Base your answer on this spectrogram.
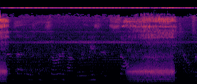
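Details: A French Bulldog sleeping on a couch gives one loud, rough, rattling snore lasting about a second.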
